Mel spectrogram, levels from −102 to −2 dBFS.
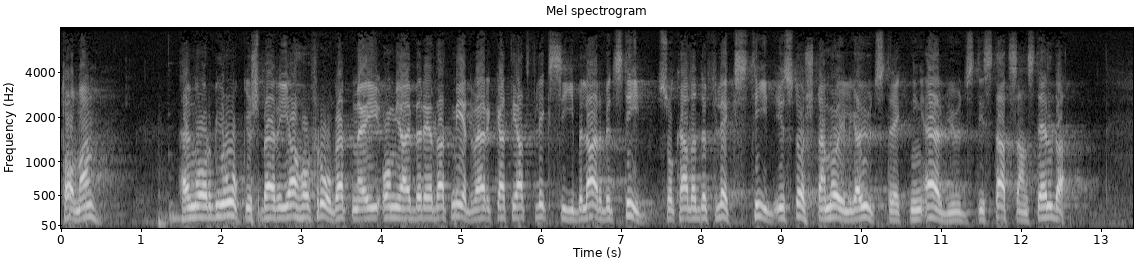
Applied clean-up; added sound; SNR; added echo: none; none; none; none.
